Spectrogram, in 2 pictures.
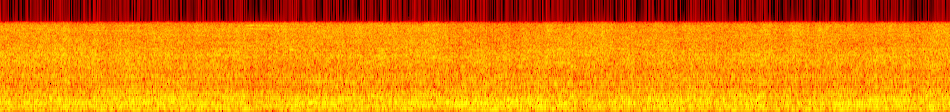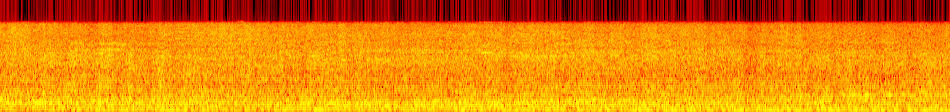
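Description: Covered hopper cars of a CSX freight train rolling past close by, a steady noise of steel wheels on rail.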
